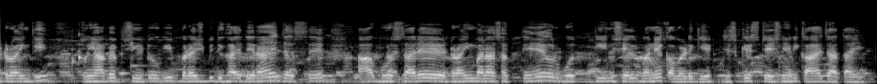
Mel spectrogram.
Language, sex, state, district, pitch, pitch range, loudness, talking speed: Hindi, male, Chhattisgarh, Sukma, 140 Hz, 135-145 Hz, -17 LUFS, 225 wpm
